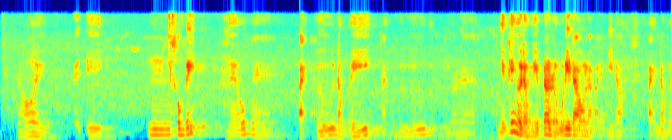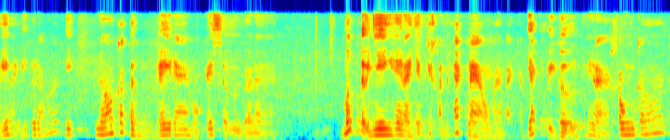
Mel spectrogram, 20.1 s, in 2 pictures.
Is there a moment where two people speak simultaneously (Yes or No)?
No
